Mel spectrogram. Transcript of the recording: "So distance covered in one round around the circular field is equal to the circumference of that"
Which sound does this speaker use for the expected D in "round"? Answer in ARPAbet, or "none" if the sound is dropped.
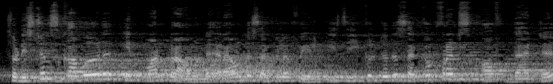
D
